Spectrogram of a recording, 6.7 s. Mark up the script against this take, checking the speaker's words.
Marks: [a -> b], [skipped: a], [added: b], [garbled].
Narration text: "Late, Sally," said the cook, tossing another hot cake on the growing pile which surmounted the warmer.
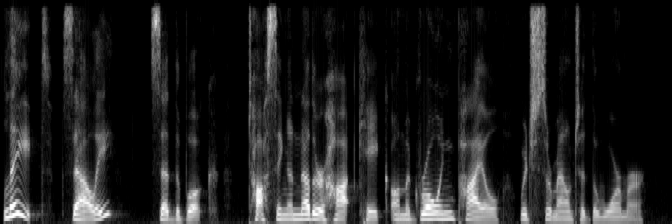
"Late, Sally," said the [cook, -> book] tossing another hot cake on the growing pile which surmounted the warmer.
